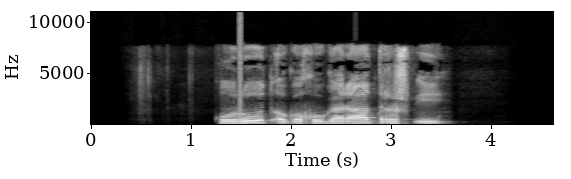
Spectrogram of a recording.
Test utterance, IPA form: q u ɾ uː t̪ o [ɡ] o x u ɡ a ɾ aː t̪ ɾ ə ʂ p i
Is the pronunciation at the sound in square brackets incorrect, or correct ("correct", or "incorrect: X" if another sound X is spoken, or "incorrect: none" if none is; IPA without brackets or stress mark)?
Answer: incorrect: k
